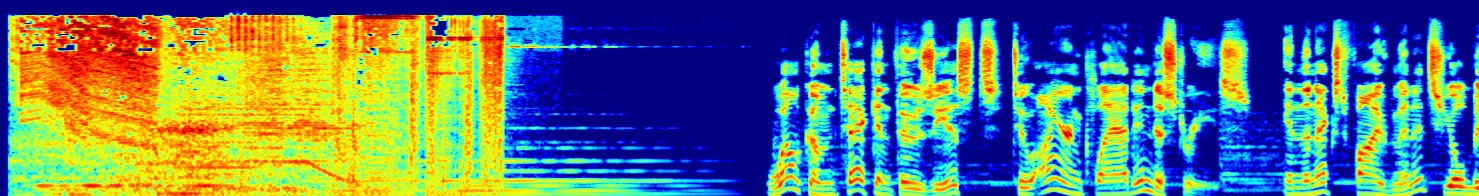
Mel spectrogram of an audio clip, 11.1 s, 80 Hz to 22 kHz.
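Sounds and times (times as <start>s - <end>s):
steady tones: 0.7s - 4.0s
hissing whoosh: 0.9s - 3.2s.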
